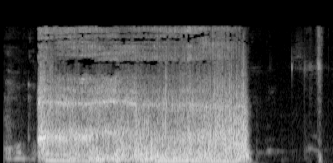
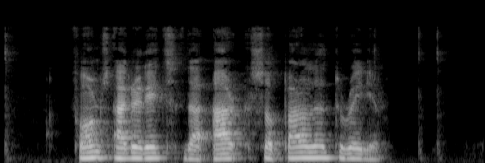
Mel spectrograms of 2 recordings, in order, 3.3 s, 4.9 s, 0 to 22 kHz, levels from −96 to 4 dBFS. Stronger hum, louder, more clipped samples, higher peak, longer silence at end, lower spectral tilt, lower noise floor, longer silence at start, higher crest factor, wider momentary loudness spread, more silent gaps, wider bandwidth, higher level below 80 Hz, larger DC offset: neither; first, -13 LUFS vs -26 LUFS; neither; first, 0 dBFS vs -10 dBFS; second, 0.15 s vs 1.05 s; second, -6 dB/octave vs -8 dB/octave; second, -54 dBFS vs -71 dBFS; second, 0.1 s vs 0.8 s; about the same, 14 dB vs 18 dB; second, 3 LU vs 9 LU; neither; first, 11.5 kHz vs 10 kHz; first, -22 dBFS vs -64 dBFS; neither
